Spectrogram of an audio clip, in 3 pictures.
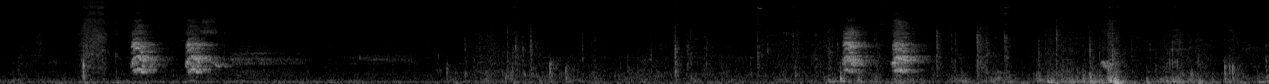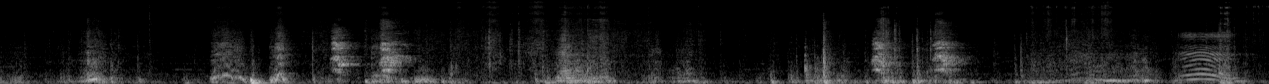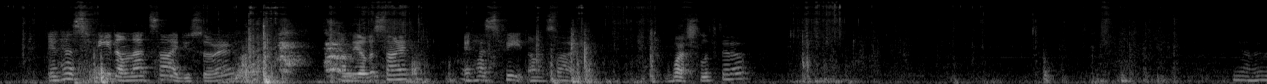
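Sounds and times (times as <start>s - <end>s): dog barking: 1.3s - 2.3s, 8.4s - 9.3s, 16.0s - 16.9s, 21.4s - 22.4s, 28.1s - 28.9s.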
